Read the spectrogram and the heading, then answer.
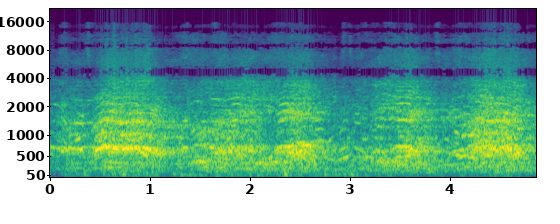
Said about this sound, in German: Auch andere Sprechchöre sind zu hören. Maske runter und Merkel muss weg.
